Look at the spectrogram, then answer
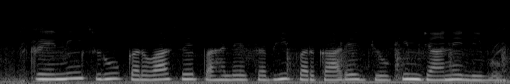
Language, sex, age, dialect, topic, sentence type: Magahi, female, 25-30, Northeastern/Surjapuri, banking, statement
